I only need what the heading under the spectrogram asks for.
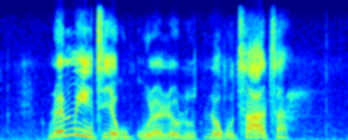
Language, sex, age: Swati, male, 18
